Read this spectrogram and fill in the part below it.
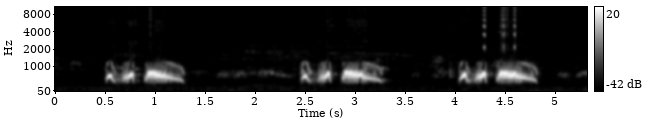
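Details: Spotted dove decoy bird cooing in the lively Thúc Gù style, said to draw wild doves quickly: three phrases, each two short rising notes then a longer, lower, falling coo, about two seconds apart, with a faint click near the end.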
